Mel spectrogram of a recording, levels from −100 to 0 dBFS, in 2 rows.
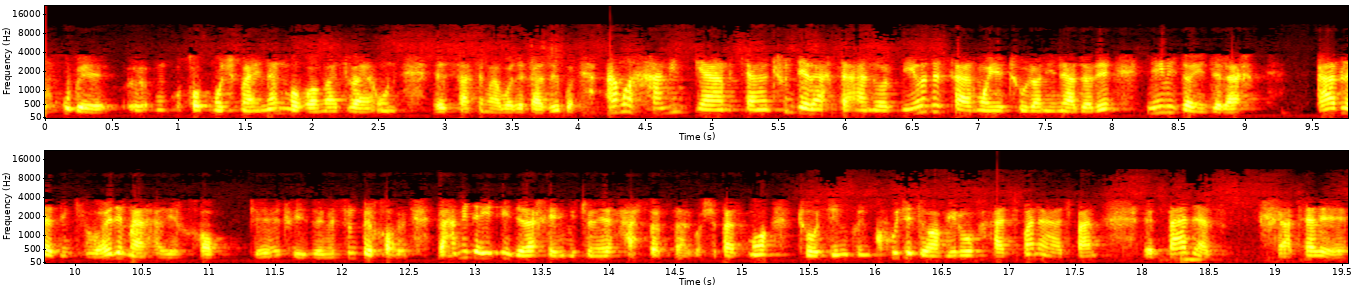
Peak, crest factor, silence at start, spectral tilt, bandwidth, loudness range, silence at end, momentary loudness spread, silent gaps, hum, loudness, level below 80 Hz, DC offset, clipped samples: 0 dBFS; 18 dB; 0 s; -5.5 dB/octave; 9.2 kHz; 3 LU; 0 s; 10 LU; none; none; -19 LUFS; -66 dBFS; under 0.1%; under 0.1%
